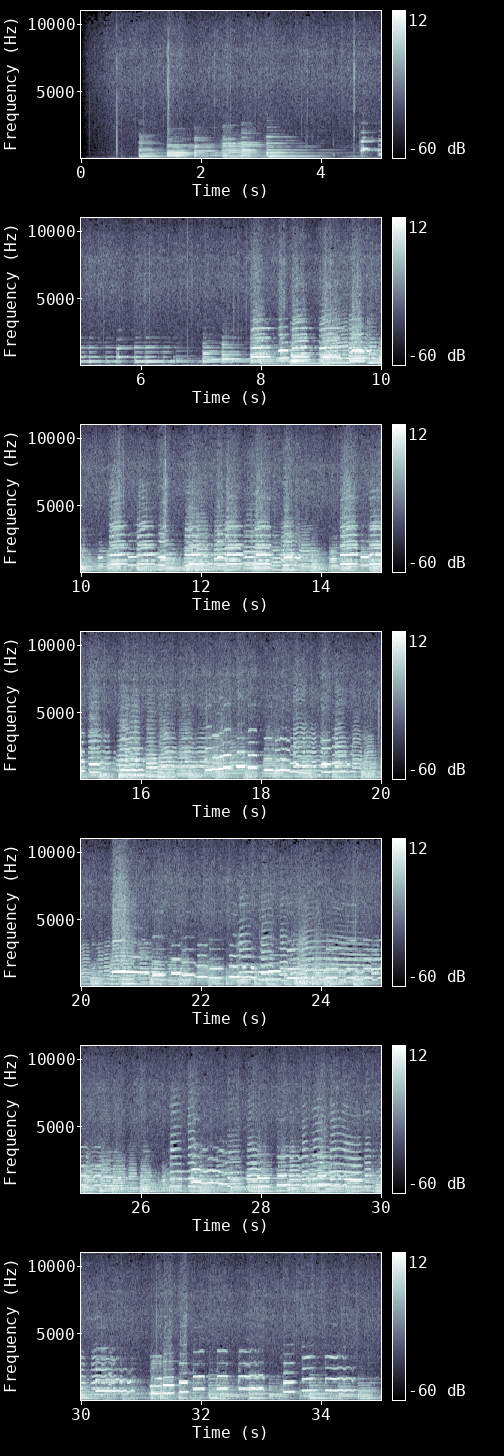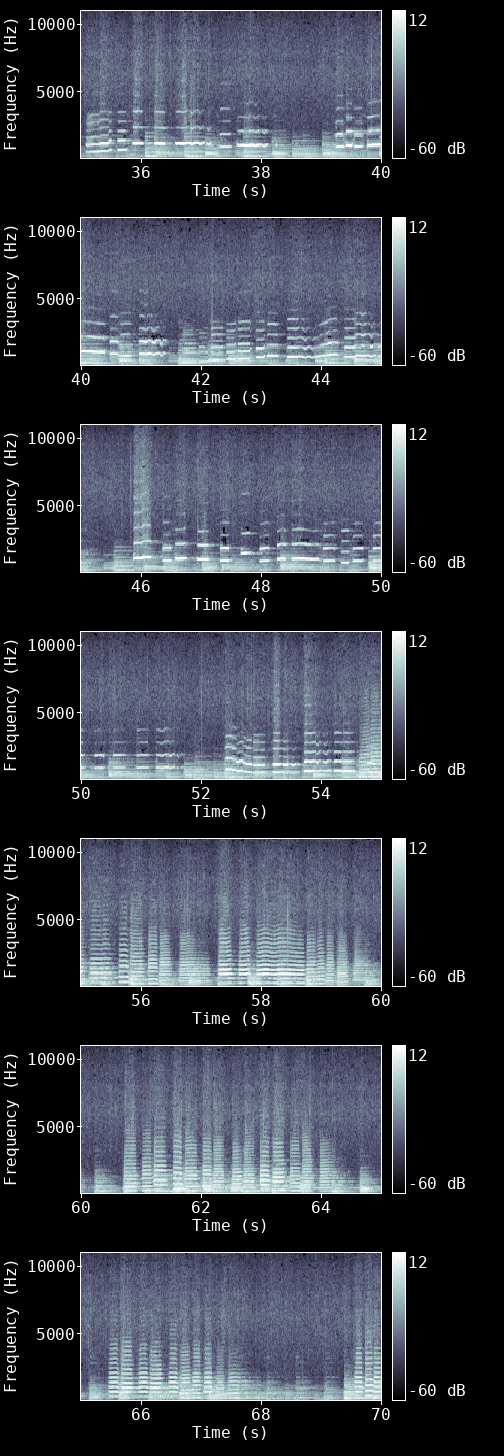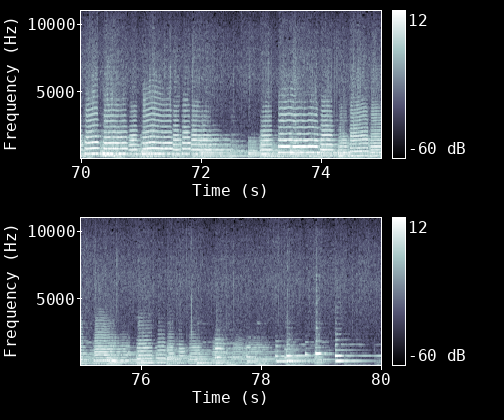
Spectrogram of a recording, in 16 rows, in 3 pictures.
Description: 盤質A-/B+ *外周から2cm程度の薄いクラック(ヒビ)あり、小キズ
外周クラック部分を含みレコードプレーヤーで再生しておりますので、音への影響をご確認ください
